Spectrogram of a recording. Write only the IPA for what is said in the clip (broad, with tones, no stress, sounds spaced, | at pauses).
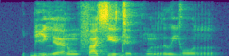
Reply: ɓ i˦˨ lʲ a˨ ɾ õ˨ f a˧ sʲ e˦ d e˨ bʱ õ˨ r ɯ˧ j o˧ r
